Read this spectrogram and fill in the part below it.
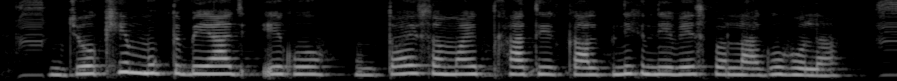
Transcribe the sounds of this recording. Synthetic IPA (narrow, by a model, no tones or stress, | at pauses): d͡ʒokʰimuk̚t̪əbejad͡ʒeɡo | t̪əjsəməjt̪kʰat̪iɾkalpnikniʋespəɾlaɡuɦola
